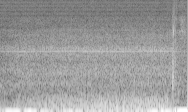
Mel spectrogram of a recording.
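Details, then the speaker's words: Steam Deck handheld console warming up, even in the main menu: the cooling fan kicks in almost immediately, giving a faint steady high whine over a quiet low hum with no rattle; normal fan noise, though found annoying. "autre point qui est aussi un peu énervant c'est le bruit la machine ça se voit qu'elle a un chèque plus puissants à l'inter parce qu'elles chauffent elle monte en température et le ventilateur s'enclenche quasiment directement"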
